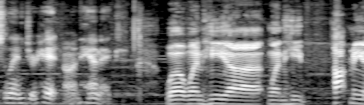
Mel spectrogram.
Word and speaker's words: Hanok: It's pronounced I. Hanok.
